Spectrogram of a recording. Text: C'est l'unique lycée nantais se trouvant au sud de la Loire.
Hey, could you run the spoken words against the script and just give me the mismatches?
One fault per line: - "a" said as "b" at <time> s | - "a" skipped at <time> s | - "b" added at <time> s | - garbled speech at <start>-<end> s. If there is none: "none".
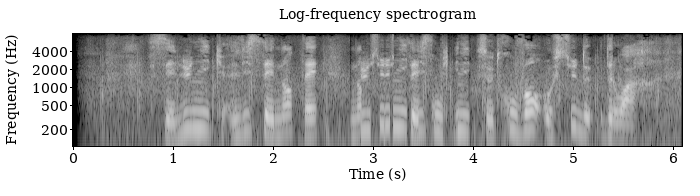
- garbled speech at 2.8-4.0 s
- "la" skipped at 5.4 s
